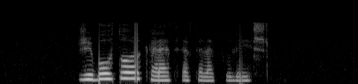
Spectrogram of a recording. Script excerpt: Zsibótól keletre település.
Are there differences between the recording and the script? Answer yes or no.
no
